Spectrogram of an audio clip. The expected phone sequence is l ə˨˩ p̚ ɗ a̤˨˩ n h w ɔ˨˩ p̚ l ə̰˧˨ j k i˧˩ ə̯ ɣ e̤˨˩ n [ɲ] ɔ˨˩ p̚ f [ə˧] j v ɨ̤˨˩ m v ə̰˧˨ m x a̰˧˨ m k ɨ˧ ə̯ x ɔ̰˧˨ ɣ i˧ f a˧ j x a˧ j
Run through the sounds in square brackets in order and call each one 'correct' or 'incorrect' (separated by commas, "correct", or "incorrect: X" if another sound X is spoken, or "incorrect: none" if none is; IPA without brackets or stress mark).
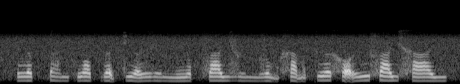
correct, incorrect: a˧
